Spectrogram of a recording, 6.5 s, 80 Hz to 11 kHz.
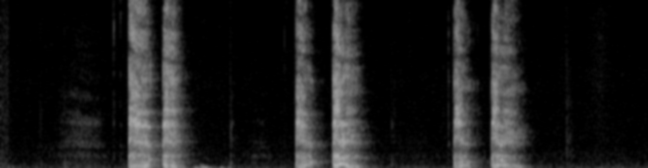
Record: {"three_cough_length": "6.5 s", "three_cough_amplitude": 3491, "three_cough_signal_mean_std_ratio": 0.36, "survey_phase": "alpha (2021-03-01 to 2021-08-12)", "age": "45-64", "gender": "Female", "wearing_mask": "No", "symptom_none": true, "smoker_status": "Ex-smoker", "respiratory_condition_asthma": false, "respiratory_condition_other": false, "recruitment_source": "REACT", "submission_delay": "2 days", "covid_test_result": "Negative", "covid_test_method": "RT-qPCR"}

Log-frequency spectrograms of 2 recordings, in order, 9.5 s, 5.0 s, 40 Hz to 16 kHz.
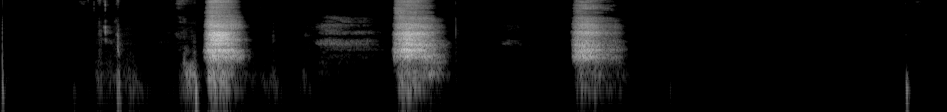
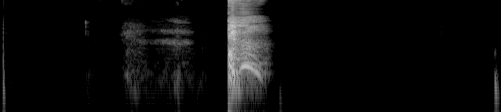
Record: {"exhalation_length": "9.5 s", "exhalation_amplitude": 32479, "exhalation_signal_mean_std_ratio": 0.24, "cough_length": "5.0 s", "cough_amplitude": 32768, "cough_signal_mean_std_ratio": 0.18, "survey_phase": "beta (2021-08-13 to 2022-03-07)", "age": "45-64", "gender": "Female", "wearing_mask": "No", "symptom_none": true, "smoker_status": "Never smoked", "respiratory_condition_asthma": false, "respiratory_condition_other": false, "recruitment_source": "REACT", "submission_delay": "1 day", "covid_test_result": "Negative", "covid_test_method": "RT-qPCR"}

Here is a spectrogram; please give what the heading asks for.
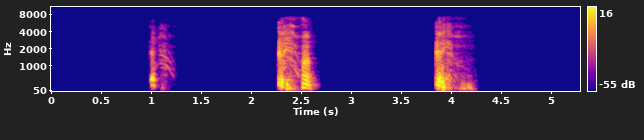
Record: {"three_cough_length": "5.3 s", "three_cough_amplitude": 26489, "three_cough_signal_mean_std_ratio": 0.2, "survey_phase": "beta (2021-08-13 to 2022-03-07)", "age": "65+", "gender": "Male", "wearing_mask": "No", "symptom_none": true, "smoker_status": "Never smoked", "respiratory_condition_asthma": false, "respiratory_condition_other": false, "recruitment_source": "REACT", "submission_delay": "1 day", "covid_test_result": "Negative", "covid_test_method": "RT-qPCR", "influenza_a_test_result": "Negative", "influenza_b_test_result": "Negative"}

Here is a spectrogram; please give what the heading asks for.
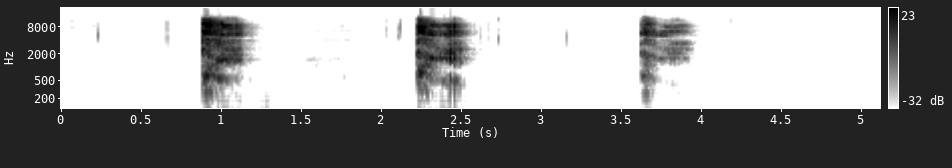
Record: {"three_cough_length": "5.1 s", "three_cough_amplitude": 29120, "three_cough_signal_mean_std_ratio": 0.26, "survey_phase": "beta (2021-08-13 to 2022-03-07)", "age": "18-44", "gender": "Female", "wearing_mask": "No", "symptom_runny_or_blocked_nose": true, "symptom_sore_throat": true, "symptom_diarrhoea": true, "symptom_fatigue": true, "symptom_fever_high_temperature": true, "symptom_headache": true, "symptom_other": true, "symptom_onset": "3 days", "smoker_status": "Ex-smoker", "respiratory_condition_asthma": false, "respiratory_condition_other": false, "recruitment_source": "Test and Trace", "submission_delay": "2 days", "covid_test_result": "Positive", "covid_test_method": "RT-qPCR", "covid_ct_value": 22.5, "covid_ct_gene": "ORF1ab gene"}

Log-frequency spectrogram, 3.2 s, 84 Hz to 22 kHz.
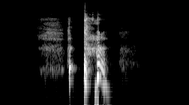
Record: {"cough_length": "3.2 s", "cough_amplitude": 32768, "cough_signal_mean_std_ratio": 0.27, "survey_phase": "beta (2021-08-13 to 2022-03-07)", "age": "45-64", "gender": "Female", "wearing_mask": "No", "symptom_runny_or_blocked_nose": true, "symptom_diarrhoea": true, "symptom_onset": "8 days", "smoker_status": "Never smoked", "respiratory_condition_asthma": false, "respiratory_condition_other": false, "recruitment_source": "Test and Trace", "submission_delay": "1 day", "covid_test_result": "Positive", "covid_test_method": "RT-qPCR", "covid_ct_value": 27.9, "covid_ct_gene": "ORF1ab gene"}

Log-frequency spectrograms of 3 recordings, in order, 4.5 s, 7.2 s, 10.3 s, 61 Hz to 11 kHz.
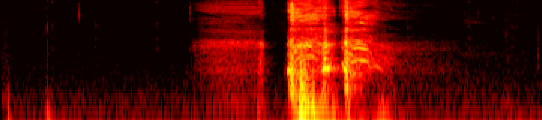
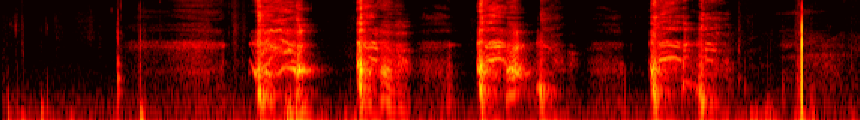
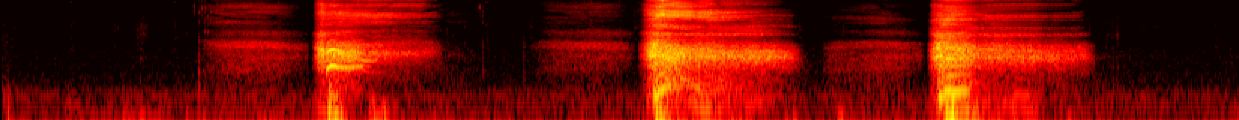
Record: {"cough_length": "4.5 s", "cough_amplitude": 16912, "cough_signal_mean_std_ratio": 0.28, "three_cough_length": "7.2 s", "three_cough_amplitude": 26425, "three_cough_signal_mean_std_ratio": 0.33, "exhalation_length": "10.3 s", "exhalation_amplitude": 14159, "exhalation_signal_mean_std_ratio": 0.37, "survey_phase": "beta (2021-08-13 to 2022-03-07)", "age": "45-64", "gender": "Male", "wearing_mask": "No", "symptom_none": true, "smoker_status": "Never smoked", "recruitment_source": "REACT", "submission_delay": "1 day", "covid_test_result": "Negative", "covid_test_method": "RT-qPCR"}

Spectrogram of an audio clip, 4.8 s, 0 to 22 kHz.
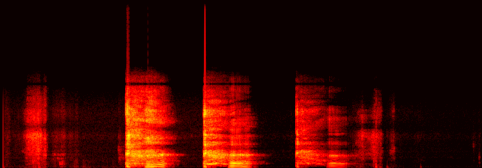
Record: {"three_cough_length": "4.8 s", "three_cough_amplitude": 30814, "three_cough_signal_mean_std_ratio": 0.39, "survey_phase": "beta (2021-08-13 to 2022-03-07)", "age": "45-64", "gender": "Female", "wearing_mask": "No", "symptom_none": true, "smoker_status": "Ex-smoker", "respiratory_condition_asthma": false, "respiratory_condition_other": false, "recruitment_source": "REACT", "submission_delay": "1 day", "covid_test_result": "Negative", "covid_test_method": "RT-qPCR", "influenza_a_test_result": "Negative", "influenza_b_test_result": "Negative"}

